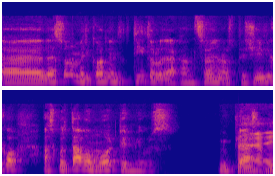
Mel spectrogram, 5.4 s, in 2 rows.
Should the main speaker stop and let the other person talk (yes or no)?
yes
